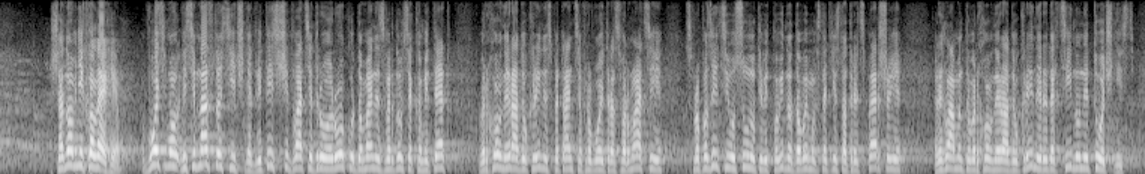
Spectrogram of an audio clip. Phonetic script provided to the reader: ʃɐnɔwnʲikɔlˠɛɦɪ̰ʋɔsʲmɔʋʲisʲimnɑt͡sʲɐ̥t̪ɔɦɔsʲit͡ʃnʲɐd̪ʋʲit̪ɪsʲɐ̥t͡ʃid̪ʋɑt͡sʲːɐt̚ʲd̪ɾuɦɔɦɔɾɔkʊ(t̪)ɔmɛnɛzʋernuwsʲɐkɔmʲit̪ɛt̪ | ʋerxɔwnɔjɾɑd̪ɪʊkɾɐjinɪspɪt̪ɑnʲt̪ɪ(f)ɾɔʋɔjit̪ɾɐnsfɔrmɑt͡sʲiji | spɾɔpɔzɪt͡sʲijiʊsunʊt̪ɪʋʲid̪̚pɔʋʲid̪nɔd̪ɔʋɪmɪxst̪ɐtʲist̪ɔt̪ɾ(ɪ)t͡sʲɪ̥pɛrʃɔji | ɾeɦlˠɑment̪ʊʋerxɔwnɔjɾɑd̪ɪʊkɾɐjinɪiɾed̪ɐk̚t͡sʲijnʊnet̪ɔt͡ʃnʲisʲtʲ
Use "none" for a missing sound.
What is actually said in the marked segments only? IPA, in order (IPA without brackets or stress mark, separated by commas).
d̪, f, ɪ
